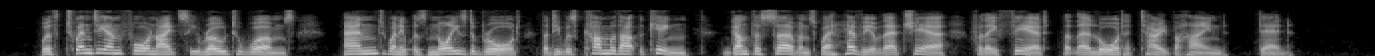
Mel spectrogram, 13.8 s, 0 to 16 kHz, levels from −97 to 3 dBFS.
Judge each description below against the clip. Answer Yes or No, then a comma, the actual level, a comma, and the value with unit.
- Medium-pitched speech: Yes, medium, 155 Hz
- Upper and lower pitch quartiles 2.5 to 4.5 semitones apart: No, average, 5.1 semitones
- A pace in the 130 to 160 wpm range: No, average, 170 wpm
